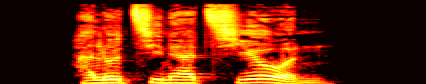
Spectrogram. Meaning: hallucination (sensory perception of something that does not exist)
- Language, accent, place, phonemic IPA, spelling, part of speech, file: German, Germany, Berlin, /halut͡sinaˈt͡si̯oːn/, Halluzination, noun, De-Halluzination.ogg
